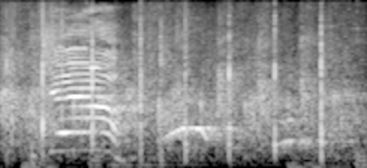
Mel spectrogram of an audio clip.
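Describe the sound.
An audience applauds, irregular claps crackling steadily for a couple of seconds, with voices cheering and calling out over the clapping.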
